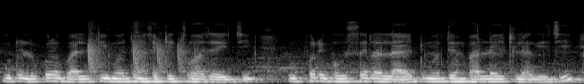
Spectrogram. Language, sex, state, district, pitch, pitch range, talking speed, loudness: Odia, male, Odisha, Nuapada, 130 Hz, 125-140 Hz, 155 wpm, -12 LUFS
